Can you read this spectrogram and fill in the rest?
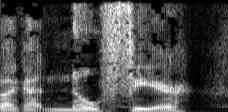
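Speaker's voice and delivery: ordinary talk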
